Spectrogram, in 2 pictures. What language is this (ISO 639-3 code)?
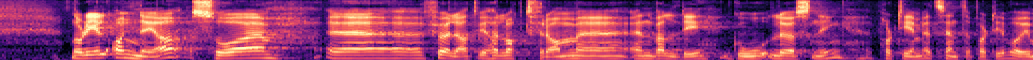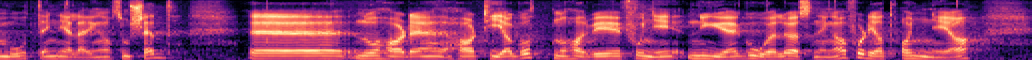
nor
